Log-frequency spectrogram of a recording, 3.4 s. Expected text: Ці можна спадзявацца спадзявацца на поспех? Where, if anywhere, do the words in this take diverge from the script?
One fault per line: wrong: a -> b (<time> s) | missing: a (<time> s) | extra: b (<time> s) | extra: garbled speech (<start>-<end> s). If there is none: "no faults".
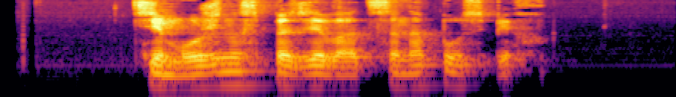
missing: спадзявацца (2.0 s)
